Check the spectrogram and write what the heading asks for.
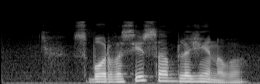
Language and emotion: Russian, neutral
